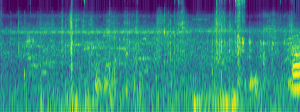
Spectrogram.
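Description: Forks clicking and scraping on plates and opened aluminium foil as two people eat, a few sharp clicks standing out over a low rumble and a thin steady high tone.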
